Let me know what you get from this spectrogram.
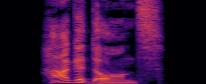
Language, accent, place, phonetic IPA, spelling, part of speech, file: German, Germany, Berlin, [ˈhaːɡəˌdɔʁns], Hagedorns, noun, De-Hagedorns.ogg
- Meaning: genitive of Hagedorn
